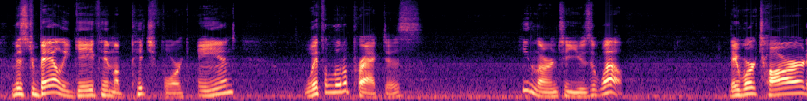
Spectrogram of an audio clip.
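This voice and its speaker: A man reads a storybook aloud with expression, pausing for asides and questions to his listeners, recorded outdoors on a live feed. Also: medium pitch, bright, forceful tone, a little hiss or hum. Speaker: elementary school educator reading a bedtime story. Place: outdoors on a school roof at night.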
